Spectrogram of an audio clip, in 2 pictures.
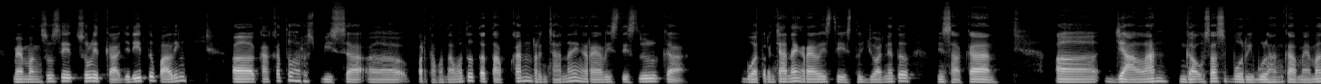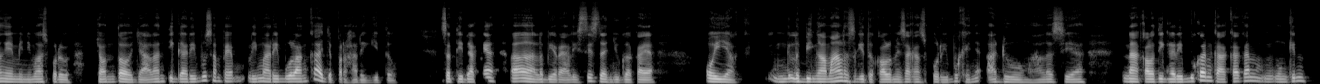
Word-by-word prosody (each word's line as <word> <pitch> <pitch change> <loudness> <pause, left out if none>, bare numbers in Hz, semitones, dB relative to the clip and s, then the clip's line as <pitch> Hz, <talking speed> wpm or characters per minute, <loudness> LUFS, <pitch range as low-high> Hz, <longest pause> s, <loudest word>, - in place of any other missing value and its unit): memang 120 -1 +1
susi 145 +4 0
sulit, 150 0 +3
Kak. 110 -4 +1
Jadi 145 +6 +4
itu 180 +2 -1
paling, 135 +8 +3 0.5
eee, 130 -1 +7
Kakak 120 +6 -4
tuh 185 - 0
harus 145 -4 -6
bisa, 115 0 -1
eee, 115 -1 -2
pertama-tama 115 +2 -4
tuh 170 +3 -1
tetapkan 135 +5 0
rencana 120 +4 -3
yang 130 -7 -2
realistis 115 -1 -3
dulu, 140 0 +2
Kak. - - -2 0.6
Buat 120 0 +1
rencana 125 +3 +2
yang 130 - -1
realistis. 120 -2 +1
Tujuannya 120 +2 -2
tuh 150 -1 +3 0.3
misalkan, 115 -1 +2 0.6
eee, 120 -1 +3
jalan 130 +3 +3
enggak 120 -1 +2
usah 140 +5 +3
10.000 120 -3 -1
langkah, 115 +1 0
memang 120 +4 0
yang 125 - -1
minimal 120 +1 -1
10.000, 115 -3 -4 0.2
contoh 120 +1 +3
jalan 115 +4 -1
3.000 130 +2 0
sampai 150 -5 -2 0.2
5.000 130 0 0
langkah 135 +1 +4
aja - - -4
per - - -4
hari 105 0 -7
gitu. 95 -2 -9 0.5
Setidaknya 125 +6 0 0.2
heeh, 140 -1 +6
lebih 115 0 -1
realistis 110 +9 -3
dan 120 - +2
juga 110 0 -3
kayak, 105 -1 +1 0.5
"Oh 140 - +7
iya 120 -4 +2 0.3
nge 135 -1 -2
lebih 135 -1 +2
enggak 130 - +6
males," 155 -2 +3
gitu 125 -1 -2
kalo 115 0 +3
misalkan 120 0 -2
10.000 115 +3 -5
kayaknya, 125 +8 -7
"Aduh 115 -1 -3
males 110 +3 -5
ya." 115 0 -1 0.4
Nah 135 -1 +5
kalo 125 0 +6
3.000 125 +1 +2
kan 190 -2 +7
Kakak 135 +6 +2
kan - - -2
mungkin 130 +4 -4
125 Hz, 175 wpm, -23 LUFS, 115-135 Hz, 0.6 s, eee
